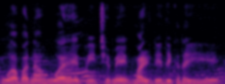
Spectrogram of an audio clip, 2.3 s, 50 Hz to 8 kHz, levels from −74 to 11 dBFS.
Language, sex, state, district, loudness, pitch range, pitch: Hindi, female, Bihar, Sitamarhi, -27 LUFS, 215-230 Hz, 225 Hz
